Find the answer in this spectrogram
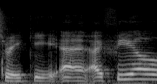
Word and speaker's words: Reiki: Reiki Master actually a Reiki although yes it's pronounced Reiki and I feel like I feel uncomfortable when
